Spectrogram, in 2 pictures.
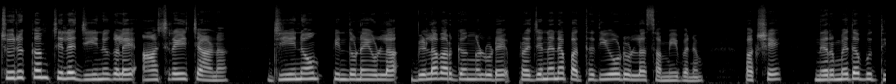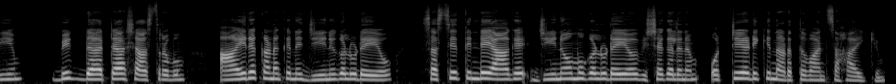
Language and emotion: Malayalam, neutral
